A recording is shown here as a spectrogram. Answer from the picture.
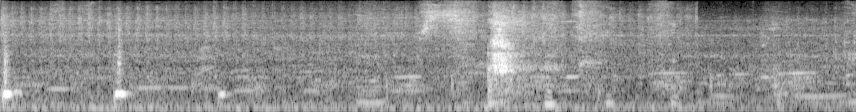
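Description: Low steady engine rumble from small open ride cars on a driving track, with a few short voice sounds and some background music.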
